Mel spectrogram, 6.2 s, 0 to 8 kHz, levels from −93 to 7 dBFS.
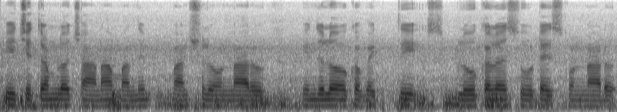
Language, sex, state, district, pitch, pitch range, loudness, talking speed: Telugu, male, Telangana, Mahabubabad, 115 Hz, 110-120 Hz, -17 LUFS, 125 wpm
